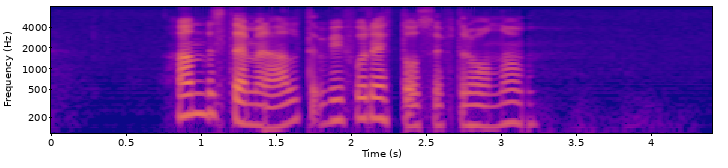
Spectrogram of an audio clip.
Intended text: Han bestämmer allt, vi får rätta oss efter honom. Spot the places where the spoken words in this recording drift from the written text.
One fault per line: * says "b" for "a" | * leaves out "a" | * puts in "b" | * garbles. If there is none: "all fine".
all fine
